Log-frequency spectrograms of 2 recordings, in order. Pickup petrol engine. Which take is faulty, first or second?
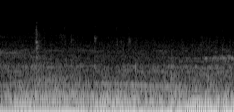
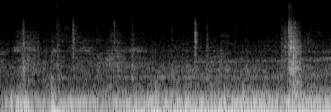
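first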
